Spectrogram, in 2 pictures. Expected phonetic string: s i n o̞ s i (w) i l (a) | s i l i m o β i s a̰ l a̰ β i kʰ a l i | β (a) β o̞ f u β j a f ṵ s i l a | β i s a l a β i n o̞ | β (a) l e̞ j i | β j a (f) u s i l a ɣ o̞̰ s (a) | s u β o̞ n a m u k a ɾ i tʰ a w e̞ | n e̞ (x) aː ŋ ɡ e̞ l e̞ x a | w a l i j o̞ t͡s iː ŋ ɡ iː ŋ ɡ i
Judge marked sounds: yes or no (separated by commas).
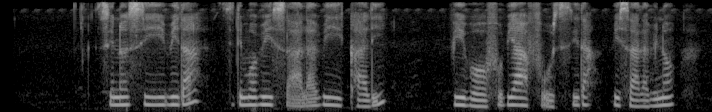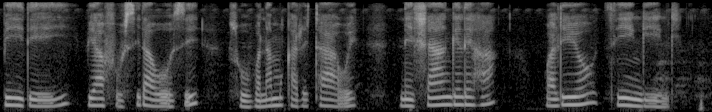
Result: no, yes, no, no, yes, no, no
